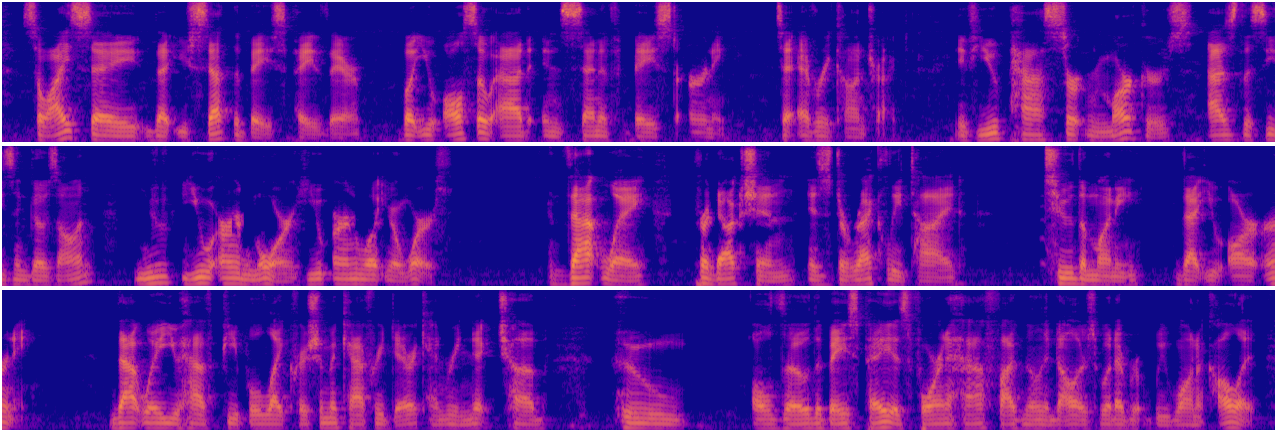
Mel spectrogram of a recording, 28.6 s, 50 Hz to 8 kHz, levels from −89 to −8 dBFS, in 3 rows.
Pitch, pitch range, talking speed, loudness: 95 Hz, 95-105 Hz, 170 wpm, -38 LUFS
